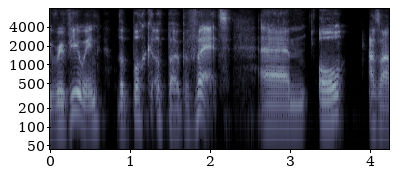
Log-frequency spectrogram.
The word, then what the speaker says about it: Fett: boba in it boba fett my name is boba fett she says i say the last name wrong it's vet not vet as in v-e-t it's fett which is correct yeah anyway are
